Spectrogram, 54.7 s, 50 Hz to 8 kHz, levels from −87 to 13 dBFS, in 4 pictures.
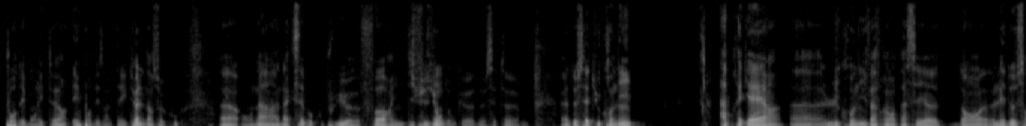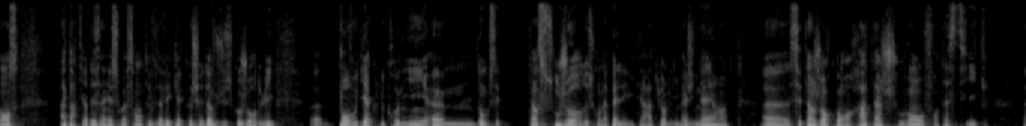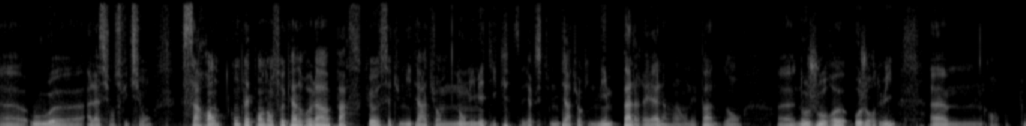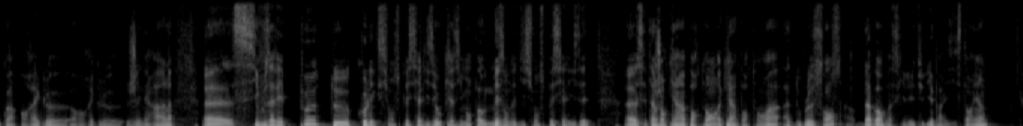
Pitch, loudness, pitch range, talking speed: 110 Hz, -39 LUFS, 95-130 Hz, 190 wpm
